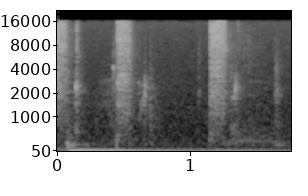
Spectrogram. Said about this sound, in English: And spray this.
